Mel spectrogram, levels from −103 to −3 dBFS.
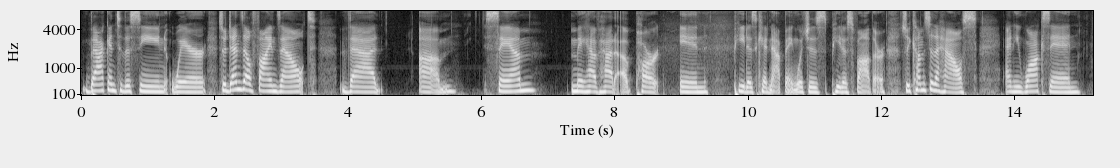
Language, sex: English, female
